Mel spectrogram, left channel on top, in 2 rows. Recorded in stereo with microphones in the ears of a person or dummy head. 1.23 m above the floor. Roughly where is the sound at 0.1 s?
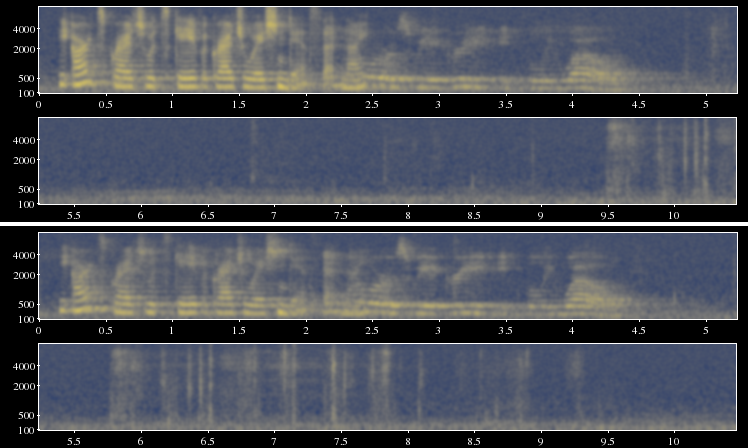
Left.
